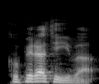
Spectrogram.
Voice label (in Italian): "coperativa", crespinese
